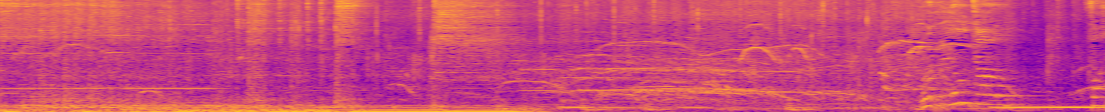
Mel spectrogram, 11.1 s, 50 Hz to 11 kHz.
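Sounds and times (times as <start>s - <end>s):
crowd cheering and whistling: 0.0s - 11.0s
punk rock band playing: 0.0s - 11.0s.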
